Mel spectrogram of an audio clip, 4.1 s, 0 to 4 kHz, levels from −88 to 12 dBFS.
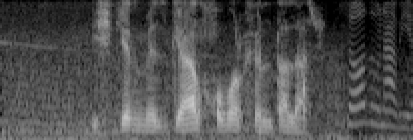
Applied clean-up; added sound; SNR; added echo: none; Fixed-wing aircraft, airplane; 17 dB; none.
